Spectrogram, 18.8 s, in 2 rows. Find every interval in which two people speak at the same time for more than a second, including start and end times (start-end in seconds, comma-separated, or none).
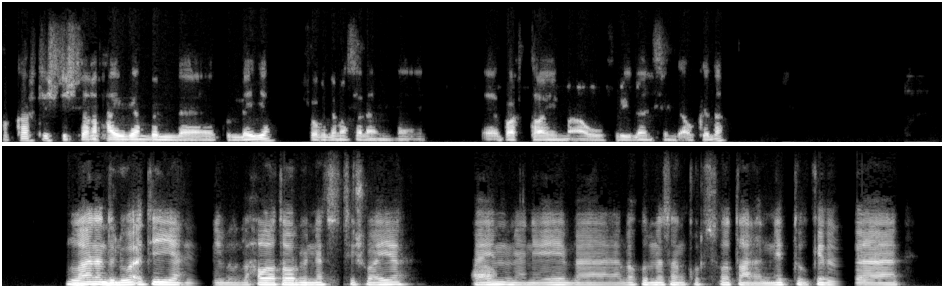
none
